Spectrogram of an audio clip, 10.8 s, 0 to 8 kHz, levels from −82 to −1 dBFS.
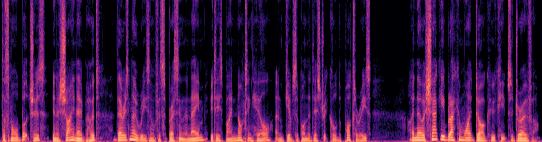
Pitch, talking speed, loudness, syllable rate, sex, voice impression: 115 Hz, 225 wpm, -19 LUFS, 3.5 syllables/s, male, very masculine, very adult-like, old, very thick, very relaxed, very weak, dark, soft, very muffled, slightly fluent, very raspy, cool, very intellectual, very sincere, very calm, very mature, friendly, very reassuring, elegant, slightly wild, very sweet, very kind, modest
